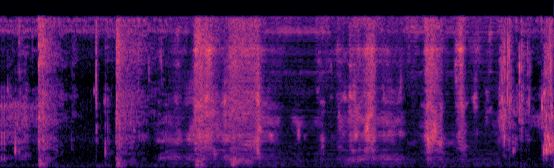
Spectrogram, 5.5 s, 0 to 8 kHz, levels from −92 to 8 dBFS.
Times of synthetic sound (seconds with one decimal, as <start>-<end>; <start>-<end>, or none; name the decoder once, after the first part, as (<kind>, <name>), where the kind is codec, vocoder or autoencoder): 1.7-5.0 (vocoder, HiFi-GAN)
